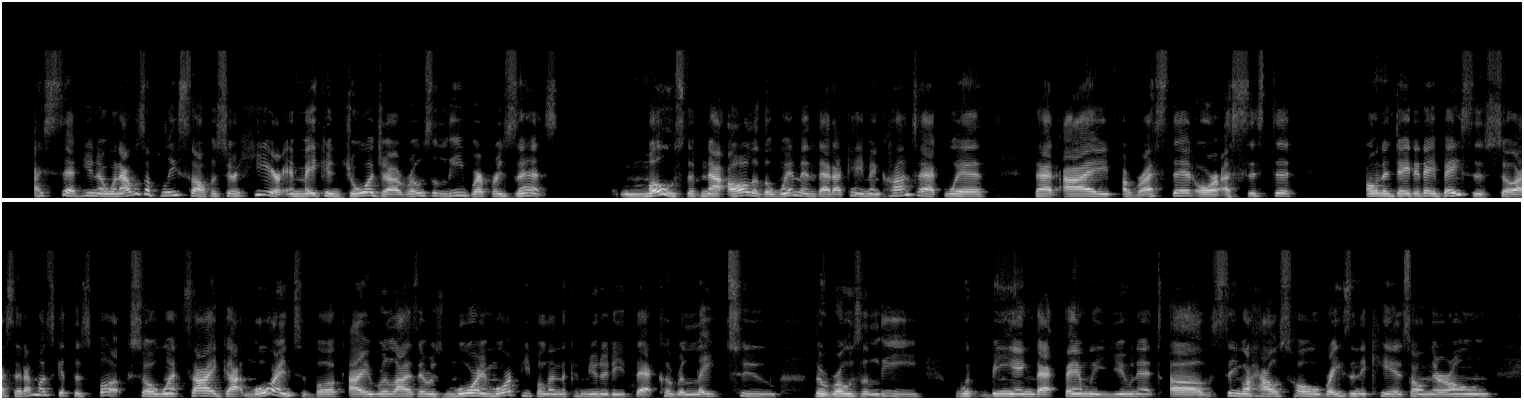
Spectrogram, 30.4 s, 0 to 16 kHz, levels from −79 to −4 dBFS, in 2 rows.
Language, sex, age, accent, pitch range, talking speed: English, female, 40-59, American, 180-215 Hz, 165 wpm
